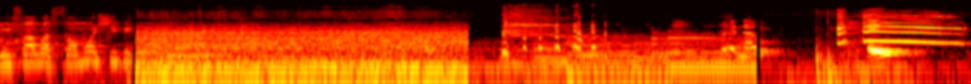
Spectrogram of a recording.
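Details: Pet cat in a funny cat compilation giving a loud, drawn-out meow that falls in pitch near the end, after stretches of speech and background music.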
